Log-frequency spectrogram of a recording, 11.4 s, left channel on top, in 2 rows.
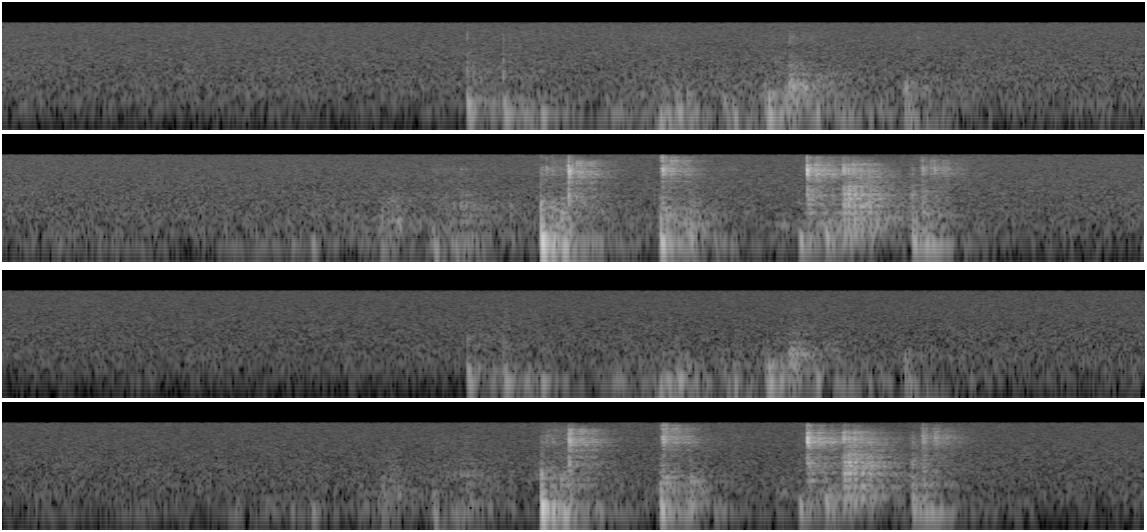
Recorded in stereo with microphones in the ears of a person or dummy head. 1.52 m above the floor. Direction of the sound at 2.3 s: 60° left (ahead or behind).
